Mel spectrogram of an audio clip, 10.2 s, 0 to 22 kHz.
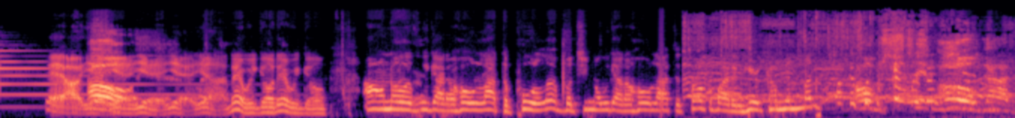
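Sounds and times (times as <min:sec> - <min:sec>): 
single bell tone ringing: 0:00.0 - 0:02.7
speech: 0:00.4 - 0:10.1
laughter: 0:06.8 - 0:10.1.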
